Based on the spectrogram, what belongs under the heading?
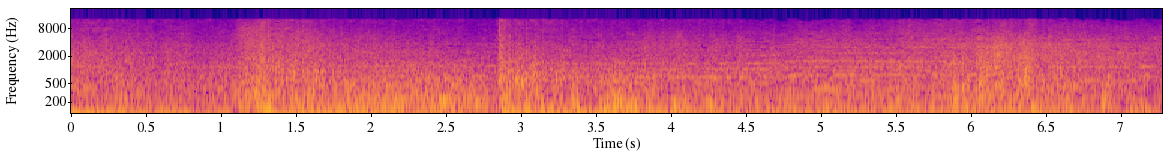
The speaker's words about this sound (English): With a mighty roar, he struck one thunderous blow on the wall of the hall.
